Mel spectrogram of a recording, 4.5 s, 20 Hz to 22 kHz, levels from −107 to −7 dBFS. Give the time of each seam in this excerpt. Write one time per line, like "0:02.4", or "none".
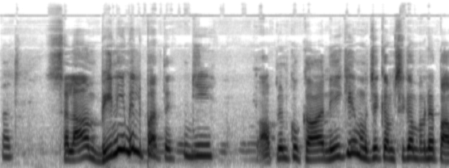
none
